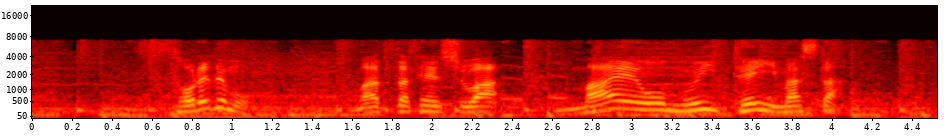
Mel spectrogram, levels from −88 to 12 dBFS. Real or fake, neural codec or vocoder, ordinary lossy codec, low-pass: real; none; none; 7.2 kHz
